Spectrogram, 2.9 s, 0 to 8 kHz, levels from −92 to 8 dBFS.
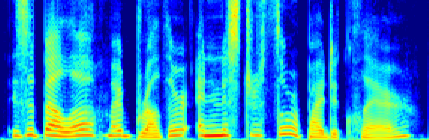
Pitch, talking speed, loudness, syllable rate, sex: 260 Hz, 170 wpm, -17 LUFS, 5.8 syllables/s, female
